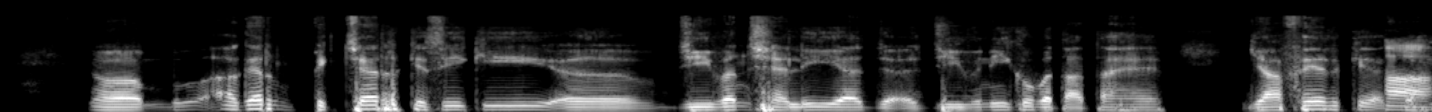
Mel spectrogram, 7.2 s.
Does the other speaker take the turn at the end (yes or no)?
no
